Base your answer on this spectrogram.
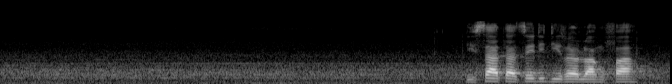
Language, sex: Tswana, male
